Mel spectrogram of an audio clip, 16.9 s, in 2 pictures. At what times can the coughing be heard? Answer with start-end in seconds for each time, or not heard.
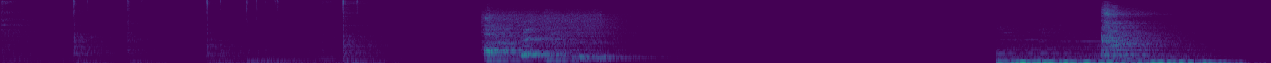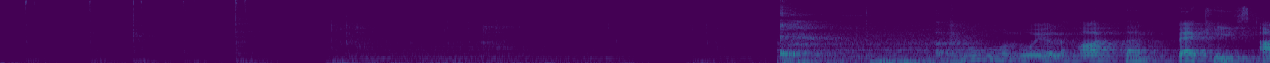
3.2-4.0, 6.6-8.2, 13.7-14.9.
